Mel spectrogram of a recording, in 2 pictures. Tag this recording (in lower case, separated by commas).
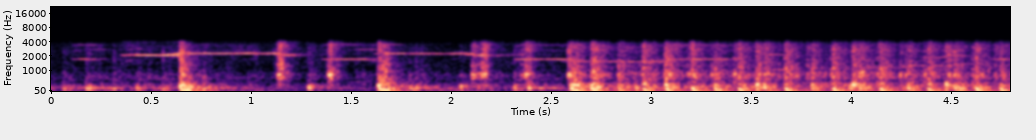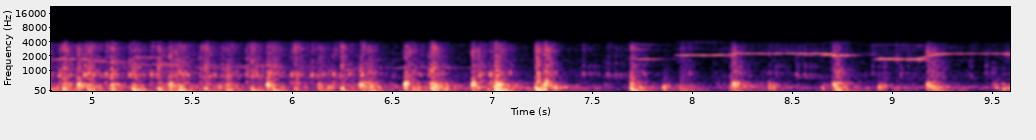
flute, music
